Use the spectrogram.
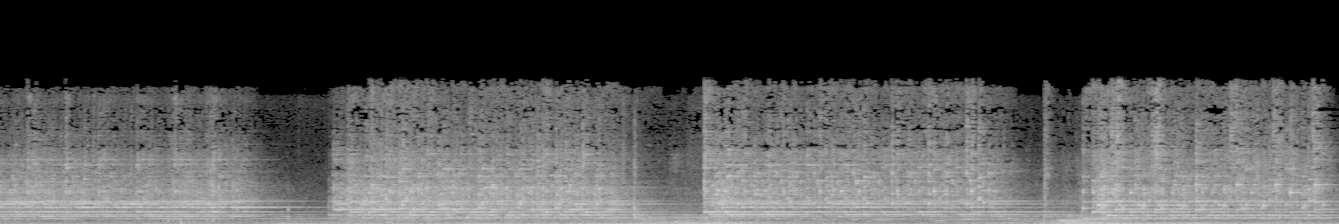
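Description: Tuned, cowbell-like bells made of copper tubes, in an artists' workshop in a huge hangar half an hour's drive from Brighton, strike a chord four times, each bright metallic cluster ringing out for two to three seconds before the next. Loud and clangy, with no voices.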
